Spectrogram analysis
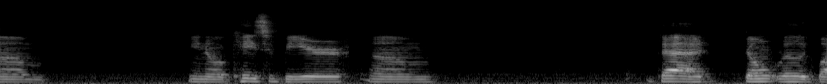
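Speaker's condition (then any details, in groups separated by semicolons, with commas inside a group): Cerebral palsy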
